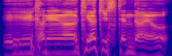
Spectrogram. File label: macho win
